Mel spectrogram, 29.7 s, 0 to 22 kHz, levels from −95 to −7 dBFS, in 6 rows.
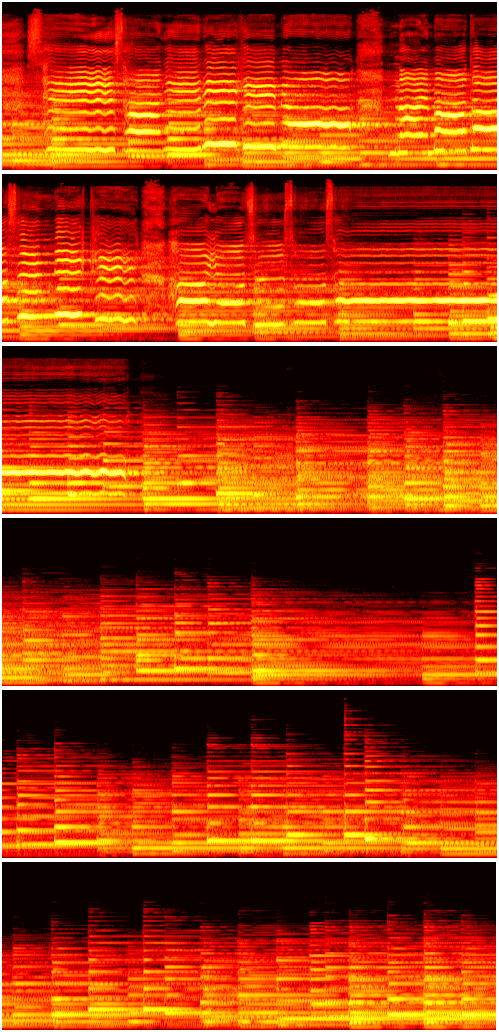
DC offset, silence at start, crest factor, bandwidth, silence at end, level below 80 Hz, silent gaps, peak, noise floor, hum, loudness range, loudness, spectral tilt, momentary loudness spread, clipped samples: under 0.1%; 0 s; 16 dB; 16.5 kHz; 0 s; -74 dBFS; none; -8 dBFS; -44 dBFS; none; 13 LU; -24 LUFS; -4.5 dB/octave; 16 LU; under 0.1%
